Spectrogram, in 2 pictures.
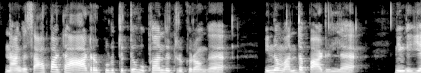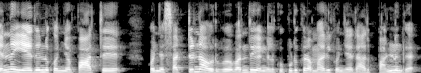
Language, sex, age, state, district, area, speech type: Tamil, female, 45-60, Tamil Nadu, Salem, rural, spontaneous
